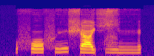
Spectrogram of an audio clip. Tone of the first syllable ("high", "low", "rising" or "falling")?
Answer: low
